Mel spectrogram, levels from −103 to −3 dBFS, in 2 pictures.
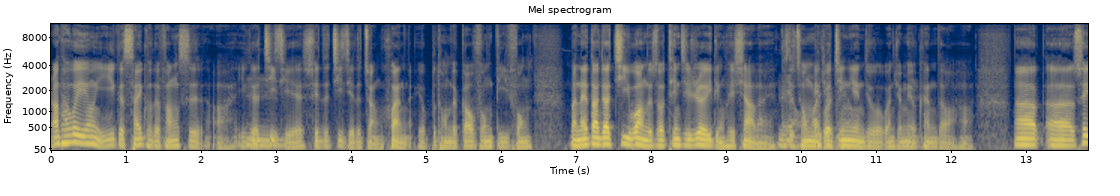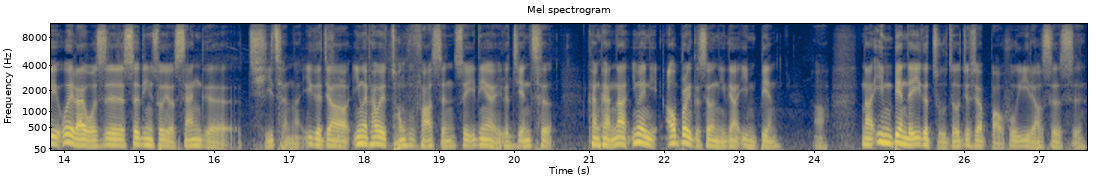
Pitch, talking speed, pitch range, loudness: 100 Hz, 320 characters per minute, 85-115 Hz, -23 LUFS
